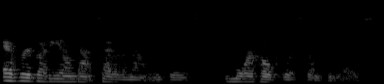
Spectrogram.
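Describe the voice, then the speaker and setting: A woman's voice: very deep voice, a little fast. A woman playing a tabletop role-playing game, speaking in character in a blunt, dry, skeptical manner.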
